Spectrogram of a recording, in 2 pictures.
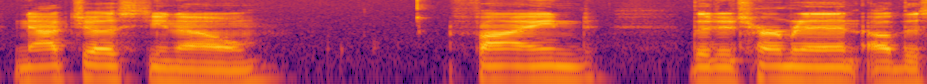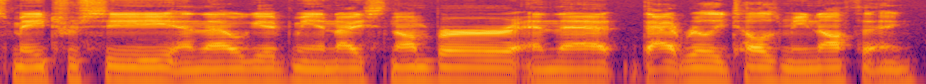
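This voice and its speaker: A man's voice: on the low side, flat delivery, measured pace, bright, forceful tone, smooth. A man giving an informal, unscripted introduction to an online maths course, rambling and hesitant, with plenty of filler phrases. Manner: rambling, hesitant, peppered with "you know" and "like". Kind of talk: informal, unscripted lecture talk.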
